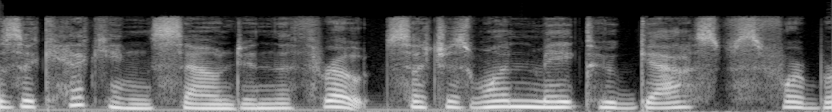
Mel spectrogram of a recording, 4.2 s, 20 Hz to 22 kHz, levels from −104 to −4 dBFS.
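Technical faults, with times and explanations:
2.93 s, compressed frames skipped. About a tenth of a second of speech is lost. Whole frames went unplayed, so the speech jumps ahead.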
